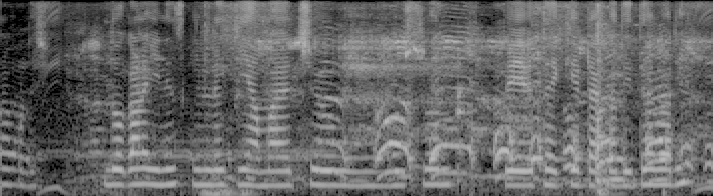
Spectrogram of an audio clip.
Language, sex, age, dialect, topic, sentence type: Bengali, female, 18-24, Jharkhandi, banking, question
